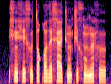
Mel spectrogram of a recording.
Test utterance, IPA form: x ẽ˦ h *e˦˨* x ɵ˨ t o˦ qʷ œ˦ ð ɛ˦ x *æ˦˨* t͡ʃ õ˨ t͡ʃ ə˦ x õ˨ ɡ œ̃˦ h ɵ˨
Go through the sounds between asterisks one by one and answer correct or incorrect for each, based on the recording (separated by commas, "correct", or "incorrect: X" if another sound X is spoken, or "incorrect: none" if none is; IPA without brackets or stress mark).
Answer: correct, correct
